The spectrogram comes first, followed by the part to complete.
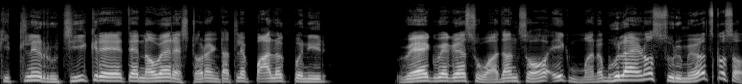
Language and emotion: Goan Konkani, happy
